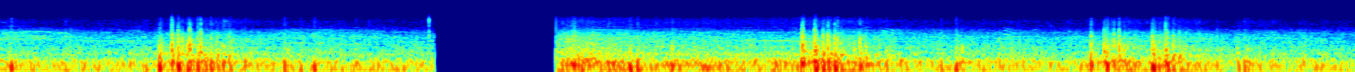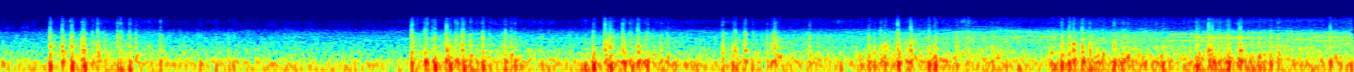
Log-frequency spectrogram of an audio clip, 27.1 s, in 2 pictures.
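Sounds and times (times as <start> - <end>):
fireworks bangs: 0.0 - 4.3, 5.6 - 27.0
low rumble: 5.6 - 27.0.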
